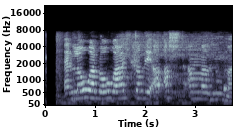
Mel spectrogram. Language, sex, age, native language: Icelandic, female, 11, Icelandic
